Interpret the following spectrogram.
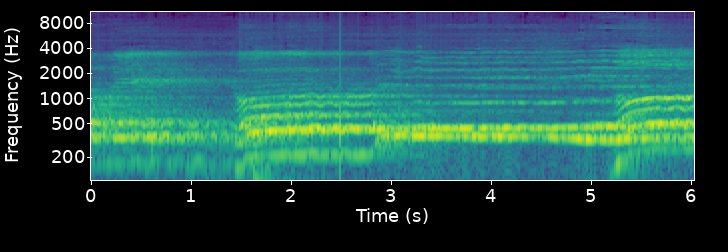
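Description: A small vocal group singing a Styrian yodel (Steirer Jodler) in close harmony, holding long chords. A new, louder chord comes in about a second and a half in, and the voices slide up into another chord near the end.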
